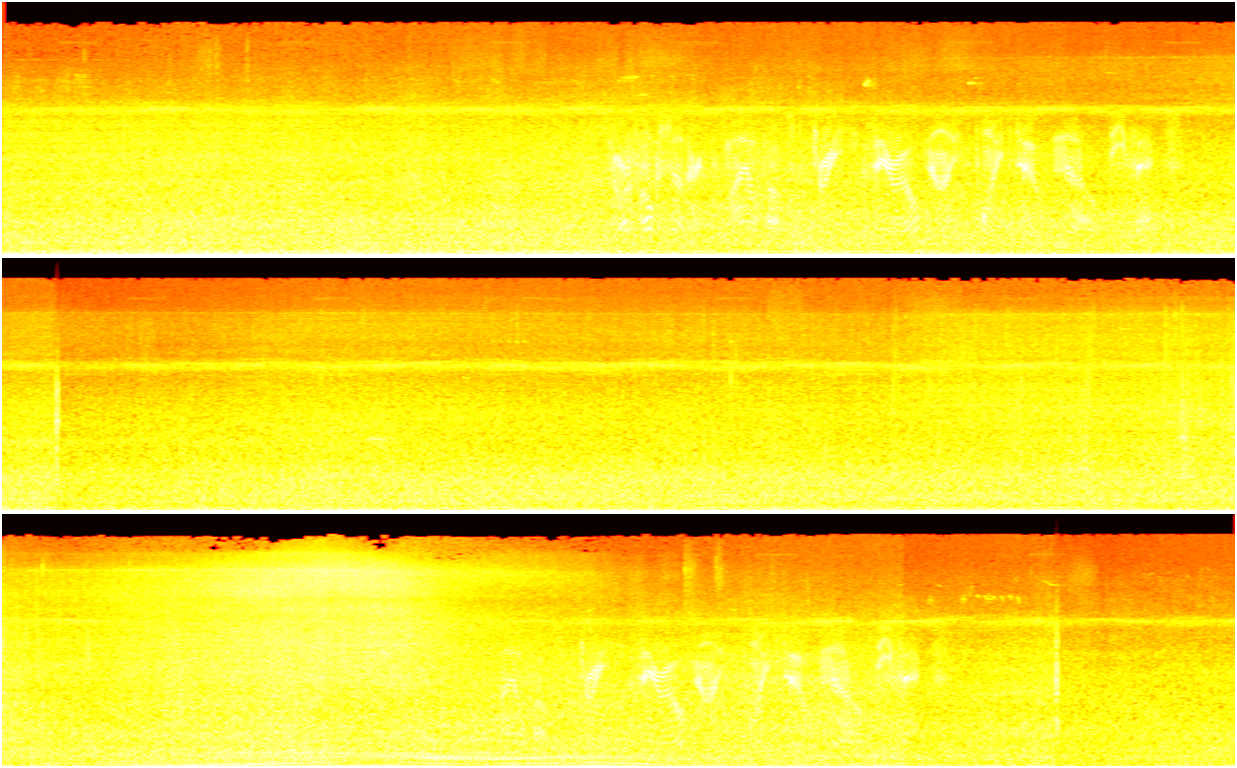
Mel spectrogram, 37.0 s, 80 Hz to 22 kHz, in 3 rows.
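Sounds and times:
low rumble: 0.0s - 35.2s
automated voice over radio: 6.0s - 11.8s, 29.6s - 34.2s
radio click: 6.1s - 11.6s, 30.4s - 34.0s
vehicle driving past: 24.3s - 32.8s.

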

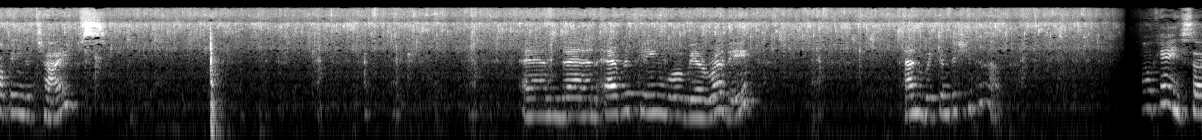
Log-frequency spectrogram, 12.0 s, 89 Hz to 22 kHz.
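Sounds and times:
fish sizzling in a pan: 0.0s - 11.3s.

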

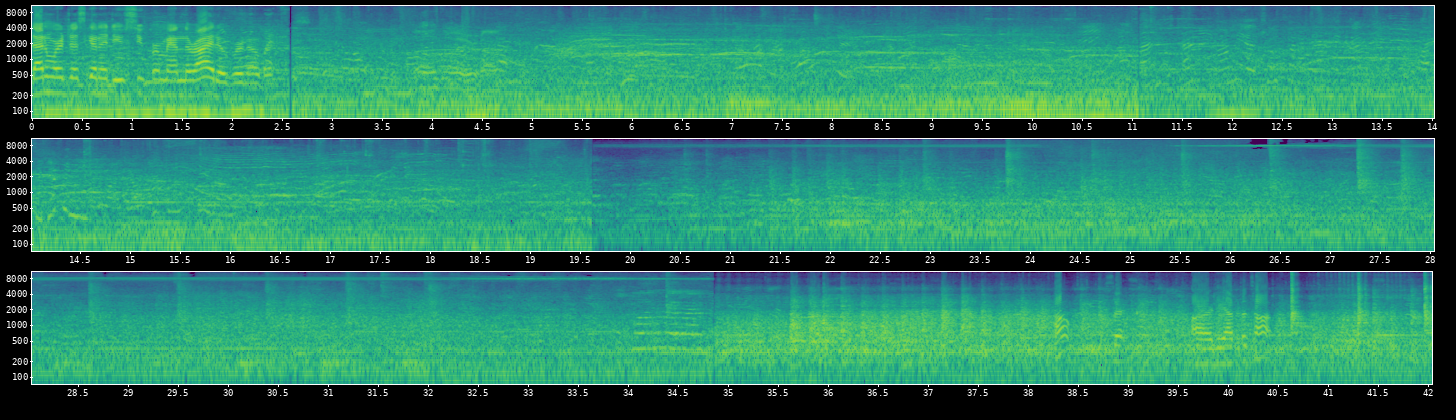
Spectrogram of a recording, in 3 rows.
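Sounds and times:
voices: 0.0s - 35.4s
roller coaster train running: 0.0s - 42.0s.

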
